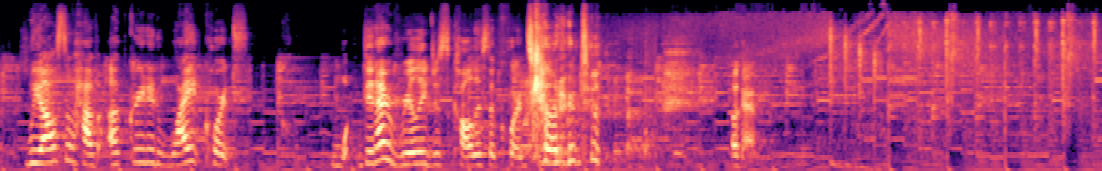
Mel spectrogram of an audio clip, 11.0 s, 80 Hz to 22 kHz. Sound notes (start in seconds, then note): 5.2 laughs; 8.2 upbeat music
